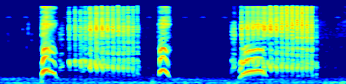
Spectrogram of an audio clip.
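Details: Sandhill cranes responding to a person's calls; sharp arched notes are followed by bursts of rapid, rolling, pulsed trilling.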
